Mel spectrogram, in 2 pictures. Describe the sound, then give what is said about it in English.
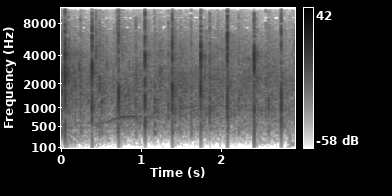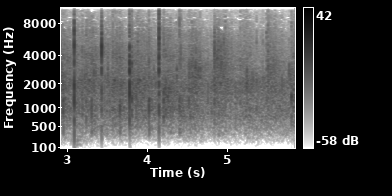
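A church audience applauds steadily for several seconds, a dense wash of hand claps with individual sharper claps popping out, moderately loud and with no one talking. “So let's celebrate with heaven by giving a round of applause for those that made the decision tonight.”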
